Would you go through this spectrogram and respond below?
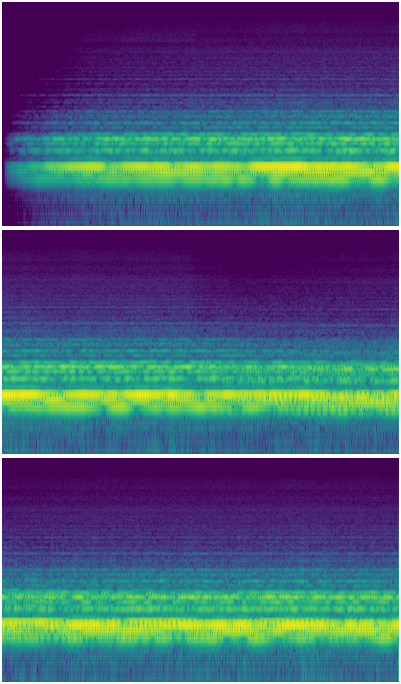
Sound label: ambient music; Magic GameClient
